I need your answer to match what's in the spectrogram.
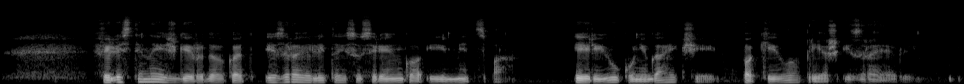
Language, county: Lithuanian, Utena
